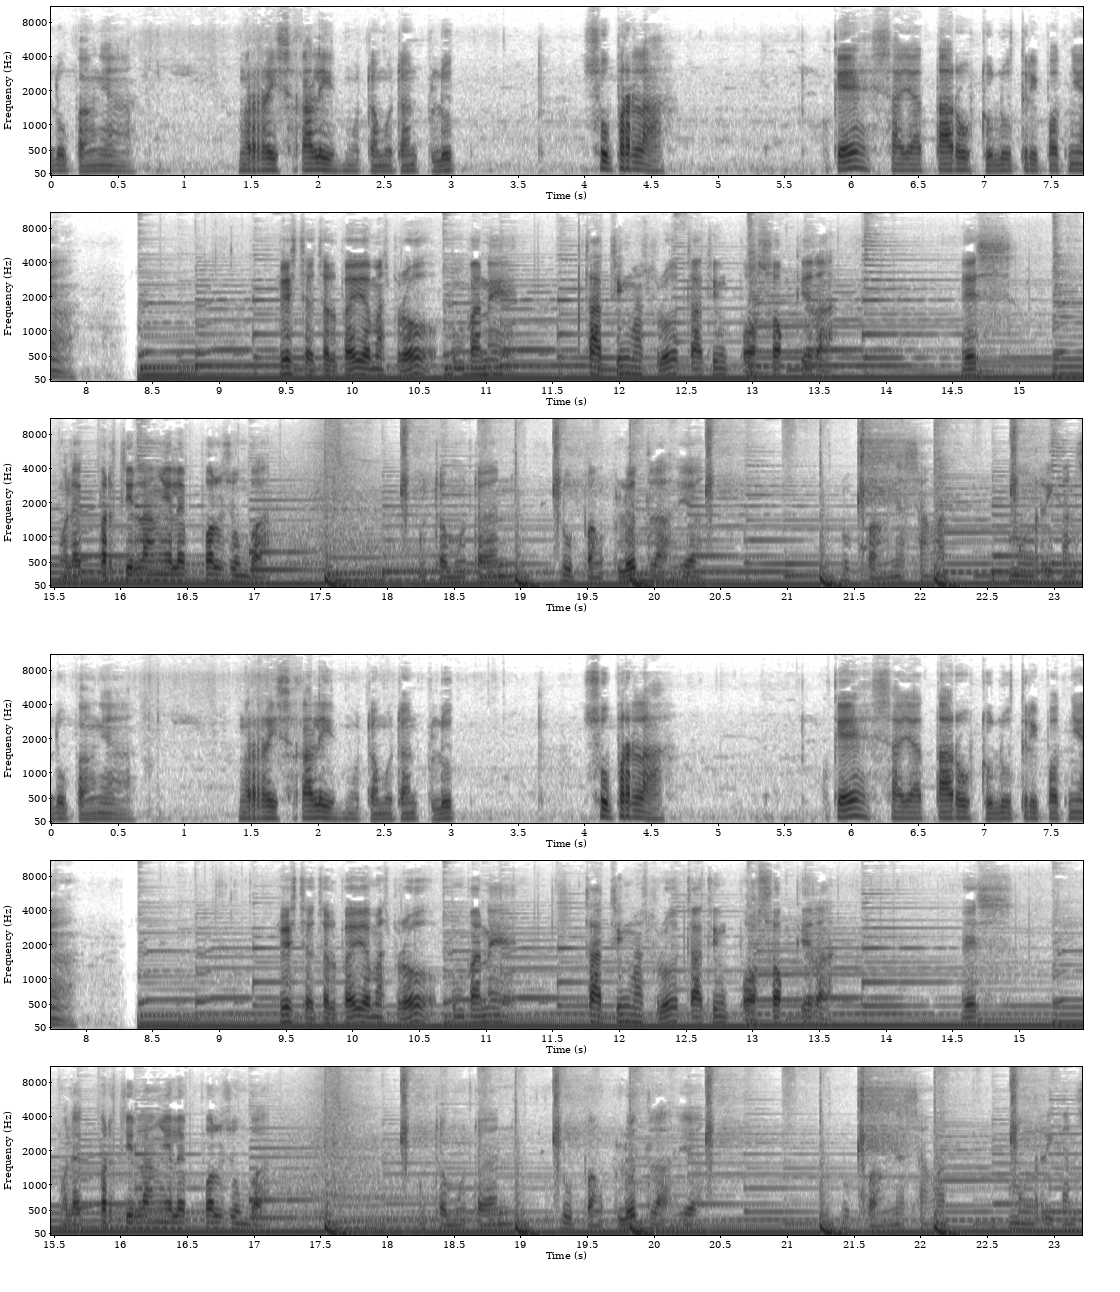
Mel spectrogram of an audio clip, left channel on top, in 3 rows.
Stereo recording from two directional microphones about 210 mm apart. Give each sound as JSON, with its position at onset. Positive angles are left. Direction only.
{"t": 0.0, "sound": "speech", "side_deg": 0}
{"t": 13.7, "sound": "music", "side_deg": 0}
{"t": 14.5, "sound": "speech", "side_deg": 20}
{"t": 15.0, "sound": "music", "side_deg": 0}
{"t": 15.8, "sound": "speech", "side_deg": 15}
{"t": 17.5, "sound": "music", "side_deg": 0}
{"t": 18.6, "sound": "speech", "side_deg": 15}
{"t": 18.9, "sound": "music", "side_deg": 0}
{"t": 19.3, "sound": "speech", "side_deg": 20}
{"t": 20.3, "sound": "music", "side_deg": 0}
{"t": 22.0, "sound": "music", "side_deg": 0}
{"t": 22.8, "sound": "music", "side_deg": 15}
